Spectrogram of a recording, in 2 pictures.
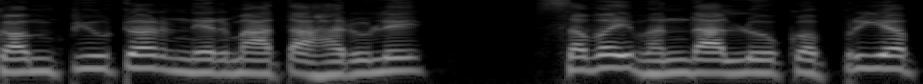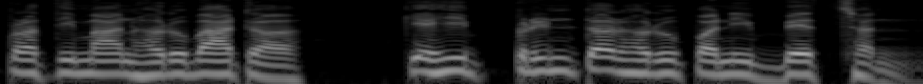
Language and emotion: Nepali, neutral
